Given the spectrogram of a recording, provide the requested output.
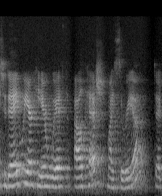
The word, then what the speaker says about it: Alpesh Maisuria: Alpesh Maisuria.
